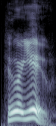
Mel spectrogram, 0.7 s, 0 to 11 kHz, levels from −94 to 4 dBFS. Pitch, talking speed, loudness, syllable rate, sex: 175 Hz, 255 wpm, -13 LUFS, 8.0 syllables/s, male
